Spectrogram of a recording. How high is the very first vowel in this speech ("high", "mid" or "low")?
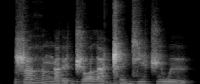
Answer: low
